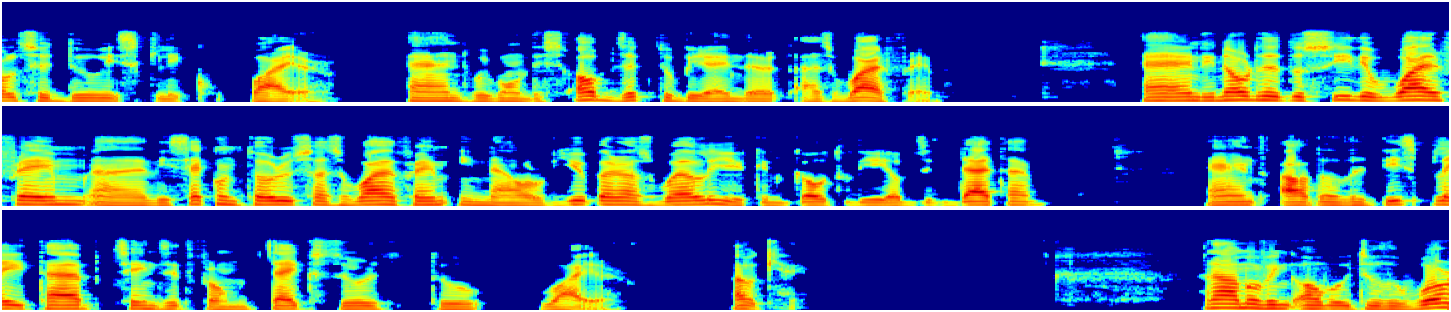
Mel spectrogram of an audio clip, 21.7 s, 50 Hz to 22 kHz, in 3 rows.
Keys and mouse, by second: 11.7-13.7 drag, 16.1-18.0 drag.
